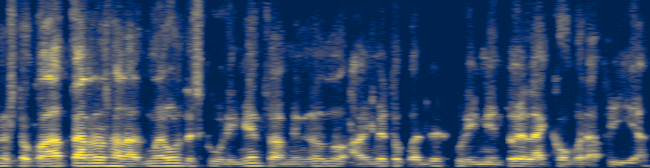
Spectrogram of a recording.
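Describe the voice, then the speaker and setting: Against a dry, close sound with no echo, a man speaks at a very fast pace. His intonation is monotone and flat. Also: medium pitch for a man. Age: 80s+. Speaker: retired pediatric surgeon. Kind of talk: panel discussion.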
